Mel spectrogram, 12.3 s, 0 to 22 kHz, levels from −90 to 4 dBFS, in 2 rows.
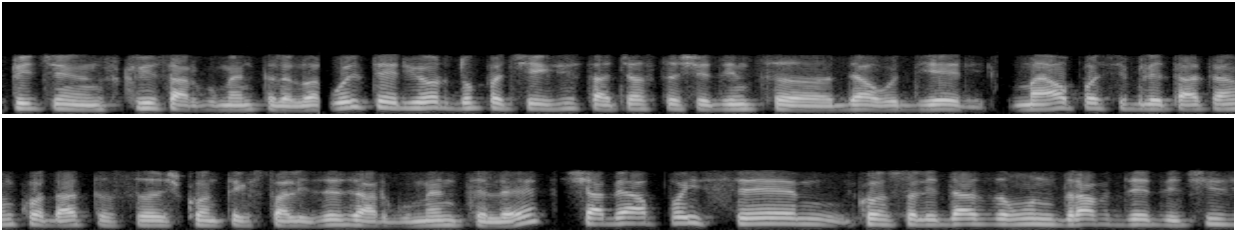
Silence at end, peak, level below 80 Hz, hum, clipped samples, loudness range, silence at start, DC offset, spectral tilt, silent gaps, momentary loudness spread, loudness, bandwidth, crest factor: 0 s; -6 dBFS; -74 dBFS; none; under 0.1%; 1 LU; 0.05 s; under 0.1%; -9.5 dB/octave; none; 4 LU; -25 LUFS; 3.9 kHz; 18 dB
